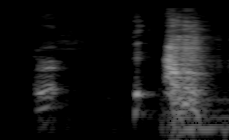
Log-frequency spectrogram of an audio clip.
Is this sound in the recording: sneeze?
yes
